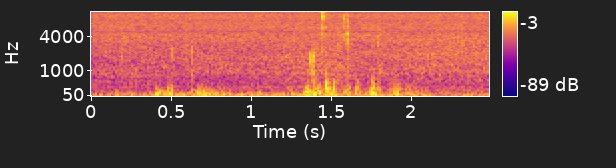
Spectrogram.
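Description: Handling noise from a handheld camera being moved around: a low rumble with a few soft bumps and rustles.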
